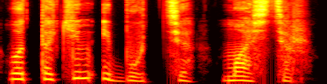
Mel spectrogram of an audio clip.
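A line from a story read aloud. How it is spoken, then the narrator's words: Whispering. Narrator (Russian): прошептала в подбородок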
